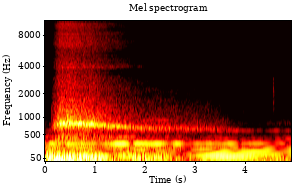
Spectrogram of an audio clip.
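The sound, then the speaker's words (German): A deep breath blown out through hands cupped like a funnel in front of the mouth during a breathing exercise: a breathy whoosh that swells at the start and fades over about two seconds above a steady low hum. “Einatmen. Und pusten. Direkt nochmal einatmen und pusten.”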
